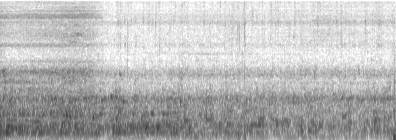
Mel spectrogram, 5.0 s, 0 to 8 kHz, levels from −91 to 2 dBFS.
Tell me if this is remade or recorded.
recorded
